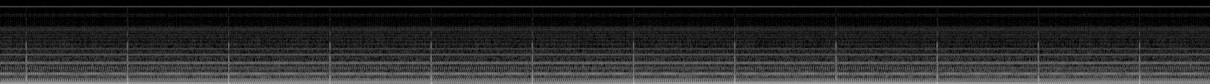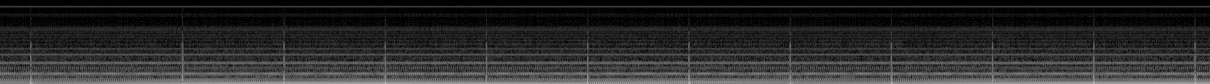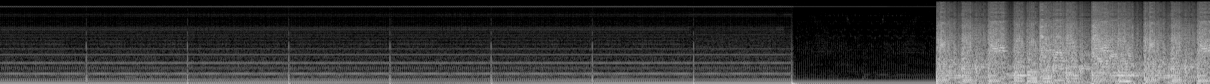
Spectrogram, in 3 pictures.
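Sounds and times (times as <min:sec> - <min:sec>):
pop music on SID CSG8580R5 chip: 0:33.6 - 0:36.2.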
